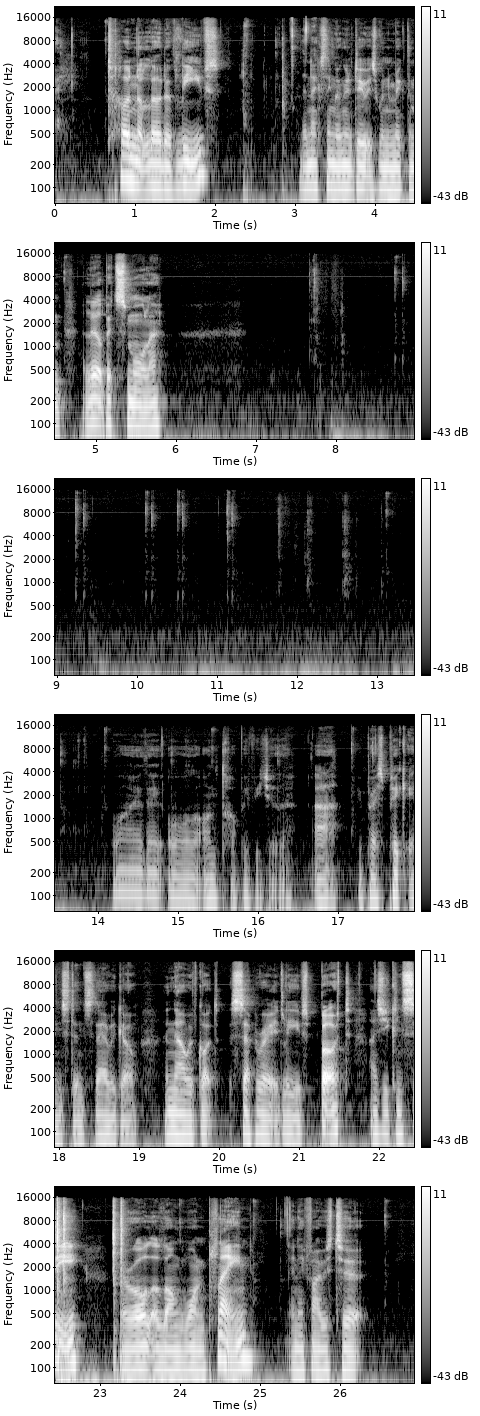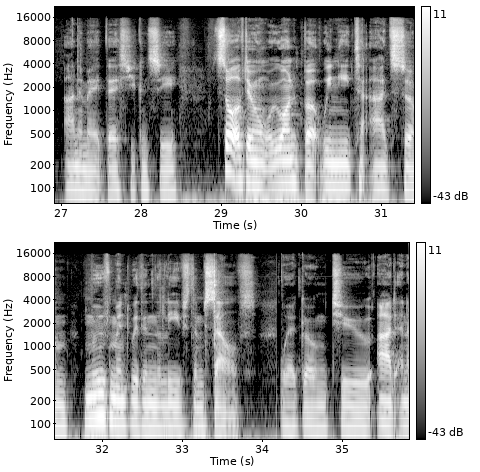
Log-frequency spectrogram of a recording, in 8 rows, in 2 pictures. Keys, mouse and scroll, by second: 0.2-0.5 scroll down 2, 0.5-2.0 middle drag, 2.0 scroll up 1, 2.3-2.7 shift+middle drag, 3.0 scroll down 1, 3.3 middle click, 4.5-7.6 drag, 8.6 click, 9.1 click, 10.0 click, 10.4 click, 11.0 click, 12.0-13.0 scroll up 4, 13.0-13.5 middle drag, 13.6-14.0 scroll down 3, 14.0-15.0 middle drag, 15.0-15.3 scroll down 2, 15.3 middle click, 17.1 click, 18.1-22.2 middle drag, 22.4 space, 23.1 space, 23.9 middle click, 24.6 scroll down 2, 24.8 middle click, 26.4-32.5 drag, 33.1 ctrl+z, 33.8 middle click, 34.1 click.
